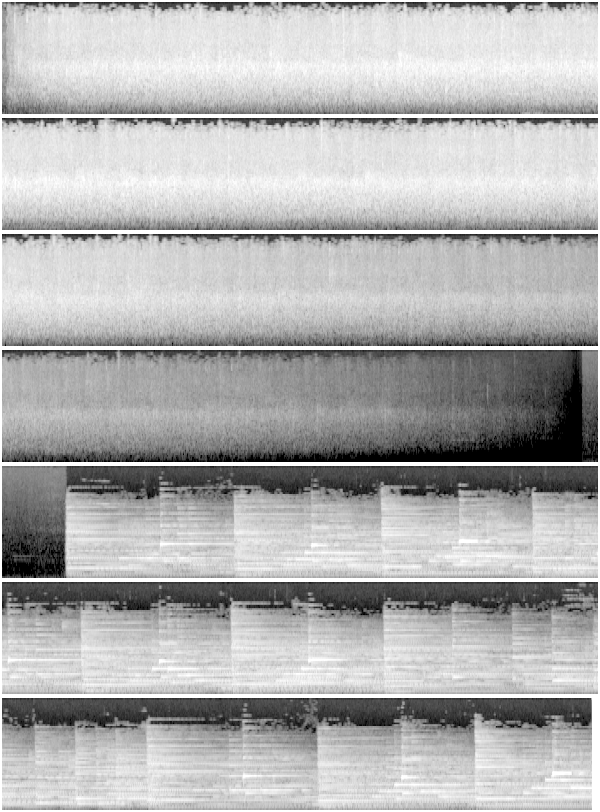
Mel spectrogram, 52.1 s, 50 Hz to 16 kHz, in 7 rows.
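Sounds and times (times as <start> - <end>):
audience applauding: 0.0 - 28.4, 51.4 - 52.0.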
